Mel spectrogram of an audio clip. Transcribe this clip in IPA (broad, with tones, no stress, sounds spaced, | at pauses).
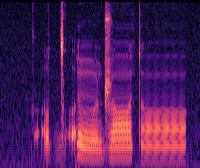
k ɔ̰˨ lˠ ɡ͡ǀ ɔ̰˦ ɾ ũː˧ ɖ͡ʐ ɔ̃ː˦ t ɔ̃ː˧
